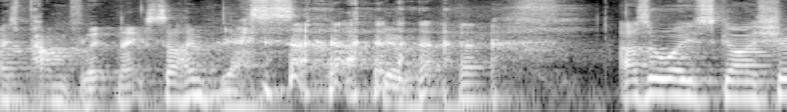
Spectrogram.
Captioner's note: laughs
